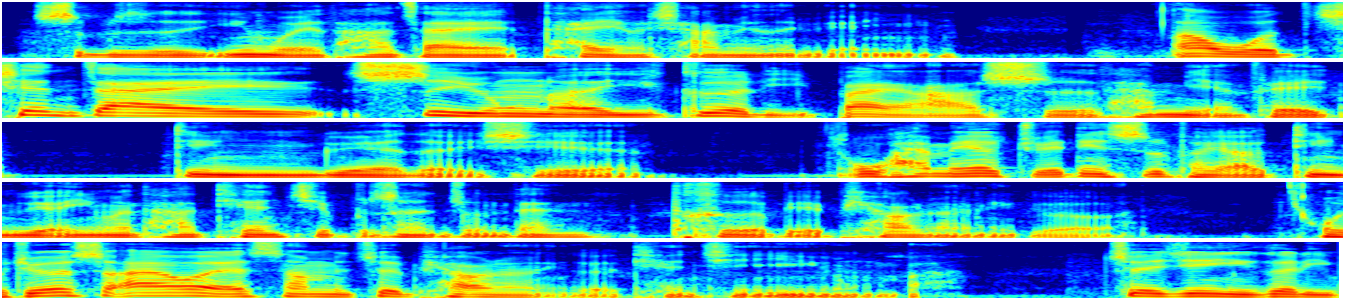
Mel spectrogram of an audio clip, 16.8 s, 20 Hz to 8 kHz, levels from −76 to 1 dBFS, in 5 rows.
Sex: male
